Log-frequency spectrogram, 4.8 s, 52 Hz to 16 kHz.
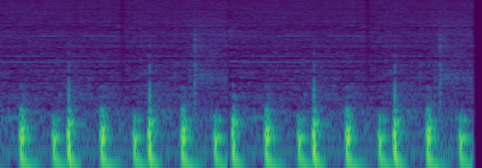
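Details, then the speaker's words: Third heart sound (S3): a regular heartbeat around 74 a minute with a dull extra low sound after the second heart sound, an abnormal sound linked to heart failure with fluid overload. "Beyond S1 and S2, certain medical conditions may give rise to additional heart sounds. An abnormal third heart sound, S3,"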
